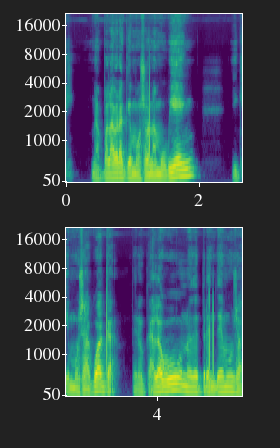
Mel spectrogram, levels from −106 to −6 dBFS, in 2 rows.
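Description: Loud pops land at 1.25 to 1.27 s, between "una palabra que mos" and "mu bien i que"; at 3.25 to 3.27 s, after "bien i que mos"; and as a double pop at 4.79 to 4.87 s. Each is a sharp thump roughly 15 dB above the speech, which continues underneath. They are likely voltage spikes from a connector, switch or static discharge, shaped by the circuitry that follows.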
